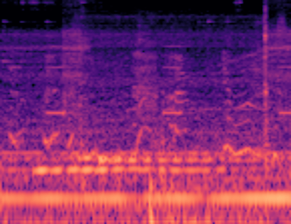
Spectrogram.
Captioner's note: crying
